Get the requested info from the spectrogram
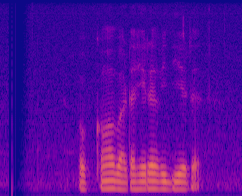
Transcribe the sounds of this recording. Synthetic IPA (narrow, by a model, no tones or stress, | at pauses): okːoməbɐʈɐɦiɾəʋid̪ijəʈə̰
